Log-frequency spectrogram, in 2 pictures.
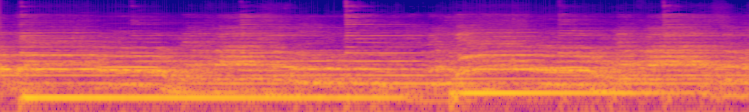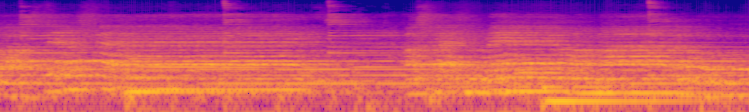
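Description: Gospel worship song in Portuguese, with voices singing slow lines of long held notes over acoustic guitar.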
